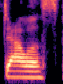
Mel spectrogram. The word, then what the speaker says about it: Dahlas: And yes, my name's Dahlas, but it's spelt differently with an H, old family name.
